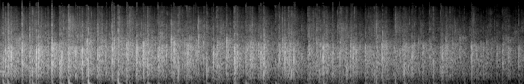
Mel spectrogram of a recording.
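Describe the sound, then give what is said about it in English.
An audience breaks into loud, sustained applause for everybody who shared that night, a dense patter of many hands clapping steadily for several seconds with no voices standing out. “I want a big round of applause for everybody who shared tonight.”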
